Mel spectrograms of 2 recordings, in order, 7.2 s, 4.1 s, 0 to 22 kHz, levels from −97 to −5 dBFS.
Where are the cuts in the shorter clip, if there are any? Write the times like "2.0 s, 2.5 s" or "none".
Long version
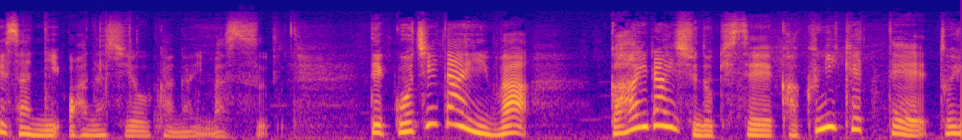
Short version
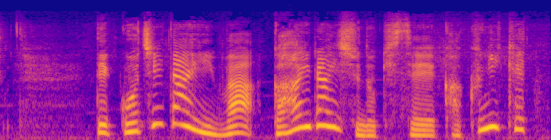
2.0 s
